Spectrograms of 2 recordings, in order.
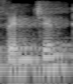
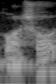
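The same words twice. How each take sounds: First: It is pronounced the American English way. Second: It is pronounced the European English way. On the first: "in American English it is penchant" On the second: "In European English you pronounce it penchant"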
